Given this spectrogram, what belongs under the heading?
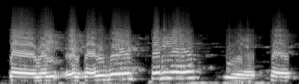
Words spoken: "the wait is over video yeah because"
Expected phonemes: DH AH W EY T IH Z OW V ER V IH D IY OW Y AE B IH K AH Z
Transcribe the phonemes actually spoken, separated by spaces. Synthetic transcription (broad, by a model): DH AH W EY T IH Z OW ER V IH D IY OW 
